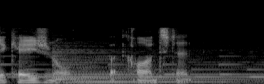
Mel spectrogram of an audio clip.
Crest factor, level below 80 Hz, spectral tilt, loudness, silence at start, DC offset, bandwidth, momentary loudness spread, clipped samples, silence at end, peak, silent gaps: 22 dB; -54 dBFS; -6.5 dB/octave; -29 LUFS; 0 s; under 0.1%; 5.8 kHz; 17 LU; under 0.1%; 0 s; -10 dBFS; none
